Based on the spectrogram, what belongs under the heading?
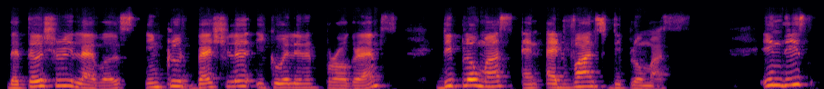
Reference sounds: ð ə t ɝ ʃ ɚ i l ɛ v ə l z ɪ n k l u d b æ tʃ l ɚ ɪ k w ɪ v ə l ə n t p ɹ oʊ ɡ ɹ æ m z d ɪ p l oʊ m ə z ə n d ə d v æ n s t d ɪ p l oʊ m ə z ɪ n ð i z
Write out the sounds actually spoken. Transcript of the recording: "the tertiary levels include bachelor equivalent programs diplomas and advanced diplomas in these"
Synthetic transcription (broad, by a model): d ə t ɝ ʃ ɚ i l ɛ v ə l s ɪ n k l u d b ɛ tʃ l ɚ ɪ k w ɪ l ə n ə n p ɹ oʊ ɡ ɹ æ m s d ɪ p l oʊ m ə s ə n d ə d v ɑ n s d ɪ p l oʊ m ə s ɪ n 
